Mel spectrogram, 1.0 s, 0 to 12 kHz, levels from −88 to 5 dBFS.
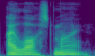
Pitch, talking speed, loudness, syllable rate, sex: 105 Hz, 190 wpm, -18 LUFS, 3.7 syllables/s, male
